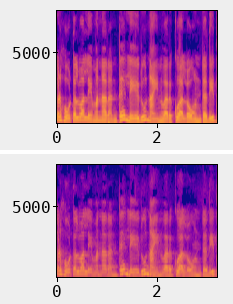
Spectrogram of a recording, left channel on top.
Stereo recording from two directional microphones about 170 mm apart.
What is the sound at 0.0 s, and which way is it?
A woman's voice, 55° left (ahead or behind).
